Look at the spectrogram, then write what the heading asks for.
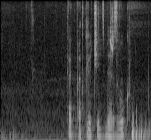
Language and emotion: Russian, neutral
